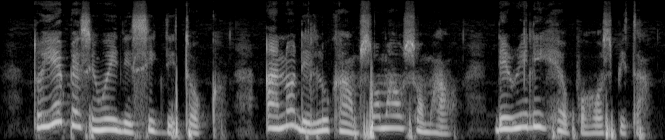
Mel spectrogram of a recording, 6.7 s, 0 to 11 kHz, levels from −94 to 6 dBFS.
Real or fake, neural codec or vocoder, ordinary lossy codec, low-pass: real; none; none; none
